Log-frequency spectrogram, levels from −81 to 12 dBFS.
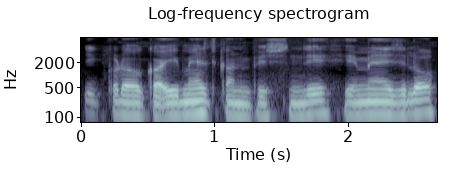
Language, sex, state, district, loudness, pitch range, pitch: Telugu, male, Andhra Pradesh, Sri Satya Sai, -16 LUFS, 110-120 Hz, 115 Hz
